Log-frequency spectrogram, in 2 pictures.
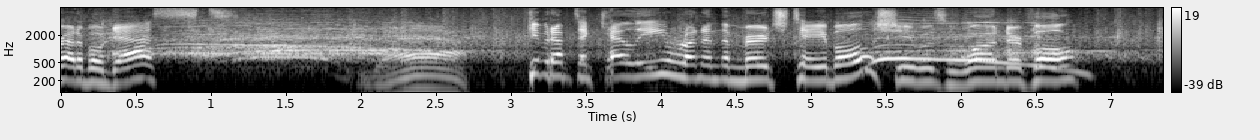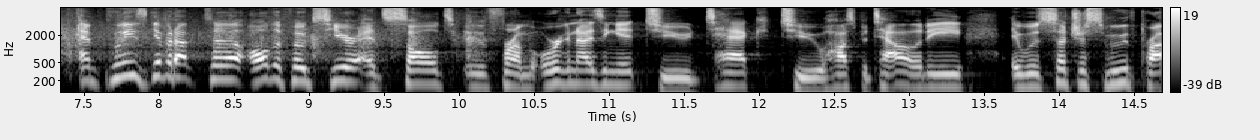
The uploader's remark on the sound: Live in Oslo, Norway.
